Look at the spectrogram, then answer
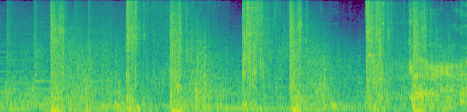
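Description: Gunfire in Every Day We Fight, a video game: seven sharp, loud shots come in a rough rhythm about every half second, each with a short booming tail.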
